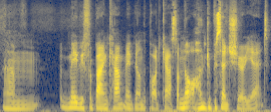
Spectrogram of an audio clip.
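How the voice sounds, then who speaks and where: Male livestreamer and audio producer, medium pitch, informal and tentative, thinking aloud while working, keyboard clicks audible. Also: steady tone, normal speed, creaky. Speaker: streamer and audio drama producer. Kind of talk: casual livestream commentary while editing.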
